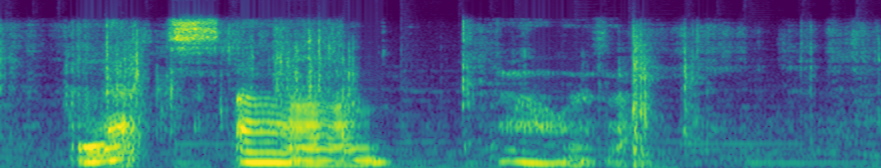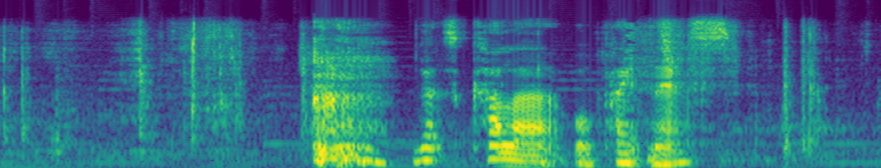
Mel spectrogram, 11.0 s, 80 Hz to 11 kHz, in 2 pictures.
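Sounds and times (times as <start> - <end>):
journal pages turning: 0.0 - 7.8, 9.2 - 11.0
woman clearing her throat: 7.4 - 8.0.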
